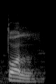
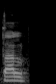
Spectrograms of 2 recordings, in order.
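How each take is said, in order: First: The vowel sounds dark, like 'o'. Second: The vowel sounds bright, like 'aa'. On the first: The speaker calls it right. "এটা হবে তল" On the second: The speaker calls it wrong. "অনেকে তাল পড়ে"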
